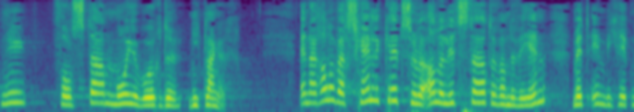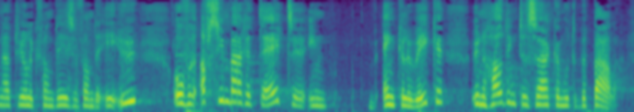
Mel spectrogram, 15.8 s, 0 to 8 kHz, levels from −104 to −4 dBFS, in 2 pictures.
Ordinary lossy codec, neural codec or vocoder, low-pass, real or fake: none; none; none; real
